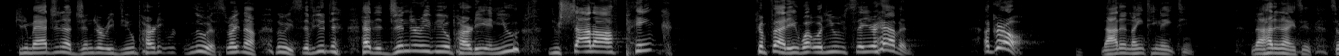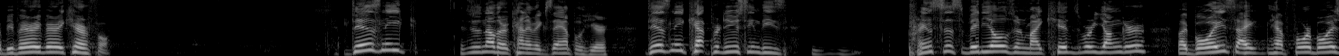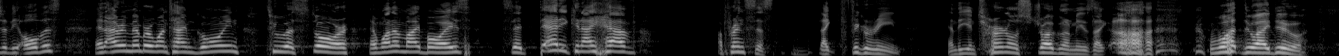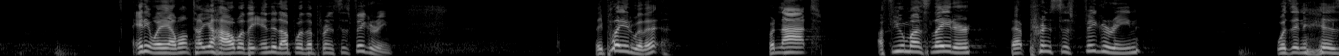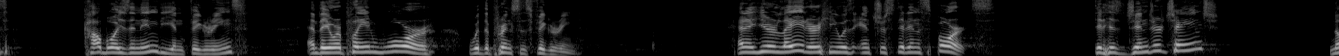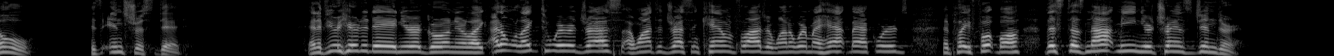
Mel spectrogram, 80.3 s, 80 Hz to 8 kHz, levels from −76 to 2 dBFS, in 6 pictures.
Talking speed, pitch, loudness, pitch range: 155 wpm, 230 Hz, -30 LUFS, 205-255 Hz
